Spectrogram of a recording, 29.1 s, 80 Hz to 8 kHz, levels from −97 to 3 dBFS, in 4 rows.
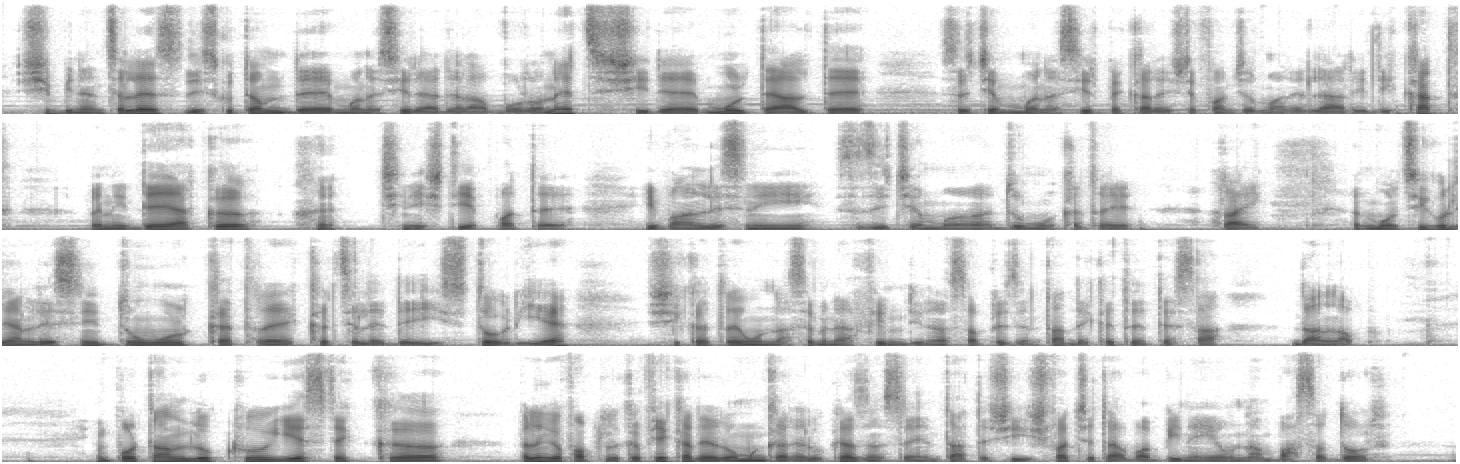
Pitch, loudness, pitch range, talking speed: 95 Hz, -29 LUFS, 85-110 Hz, 165 wpm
